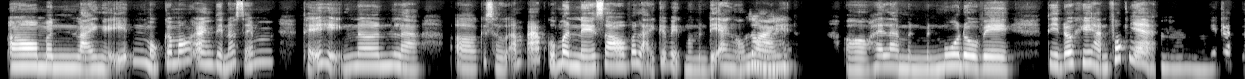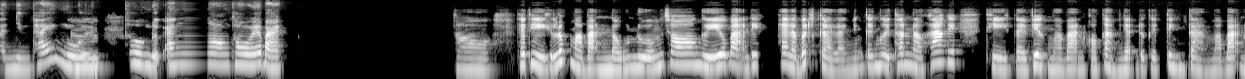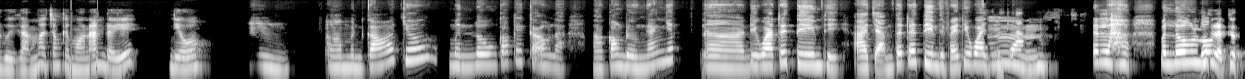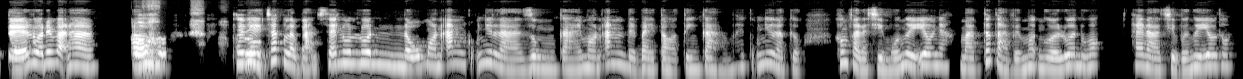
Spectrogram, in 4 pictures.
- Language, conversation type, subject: Vietnamese, podcast, Bạn thường dùng thức ăn để bày tỏ tình cảm như thế nào?
- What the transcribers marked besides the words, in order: tapping; distorted speech; other background noise; laughing while speaking: "là"; laughing while speaking: "ờ"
